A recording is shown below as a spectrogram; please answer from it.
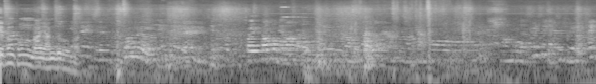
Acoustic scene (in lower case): crowded indoor space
